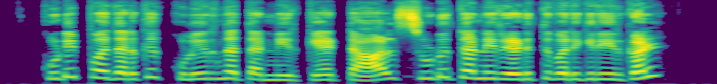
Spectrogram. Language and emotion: Tamil, angry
